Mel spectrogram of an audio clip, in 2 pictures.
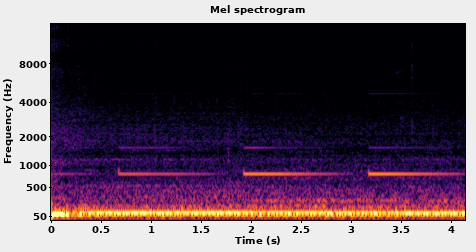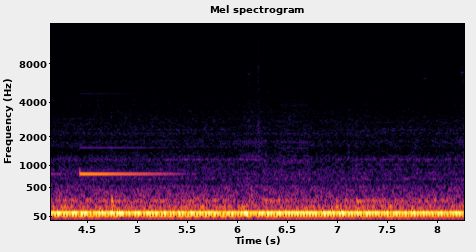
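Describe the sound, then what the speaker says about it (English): Engine of a 2015 Ram 1500 pickup truck idling with a low steady rumble, close and continuous, while a series of four evenly spaced reversing-style beeps chime over it. "So now we're just gonna hop on the truck, start it up, pump the brakes,"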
